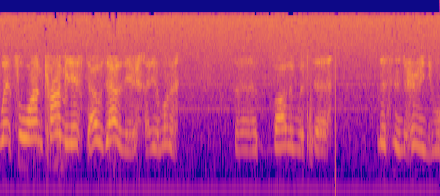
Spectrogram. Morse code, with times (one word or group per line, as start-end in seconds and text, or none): none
